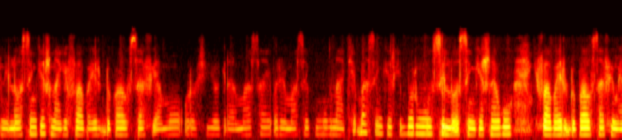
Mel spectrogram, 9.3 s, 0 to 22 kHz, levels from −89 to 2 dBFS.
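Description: From 2.76 to 5.90 s, after "kifaa paaku safi amu", automatic gain rising lifts level about 6 dB; room noise swells with the voice, unlike the talker moving.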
